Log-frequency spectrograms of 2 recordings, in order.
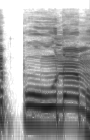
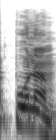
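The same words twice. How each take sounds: First: पूनम with the पू stretched long; slow model reading of पूनम, long first vowel; drawn-out vowel. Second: पूनम said quickly with a short u; quick पूनम, first vowel not held; short vowel misreading. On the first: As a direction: hold the oo in पूनम. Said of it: "खींच के पढ़ेंगे". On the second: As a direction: cut the oo of पूनम short, as in punam. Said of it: "ऐसे नहीं पढ़ना". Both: Shown as a demonstration.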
